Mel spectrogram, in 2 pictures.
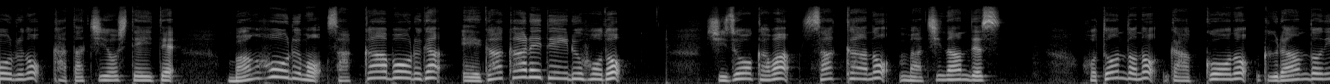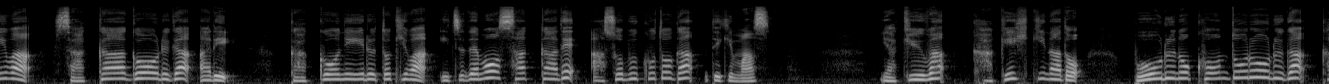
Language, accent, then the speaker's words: Chinese; Shizuoka, Japan; born there; Chinese is a second language; 因为我本身是日本人，那我是从这个静冈县出生的哈。静冈县呢，它是一个足球非常非常有名的一个县市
